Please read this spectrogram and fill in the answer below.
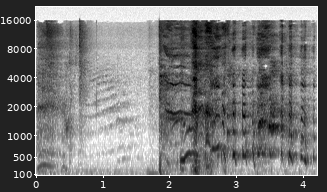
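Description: A person laughing, starting about two seconds in after a brief pause.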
